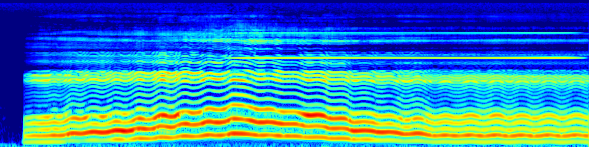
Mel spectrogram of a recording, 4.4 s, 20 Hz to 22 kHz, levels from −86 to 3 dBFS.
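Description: A piece of music carries a thin, steady whistle at 4.4 kHz from 1.65 s through to the end at 4.42 s, sitting well below the music, roughly 20 dB down, and swelling and fading slowly in level. This is a feedback whistle, likely caused by a loudspeaker-to-microphone loop poised just at the edge of feedback, where a single high frequency keeps recirculating and sustaining itself without building into a runaway howl.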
